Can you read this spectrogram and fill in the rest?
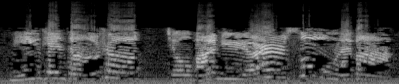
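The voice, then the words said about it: Frightening monster voice from the sky. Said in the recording (Chinese): “天空有个可怕的声音说着”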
